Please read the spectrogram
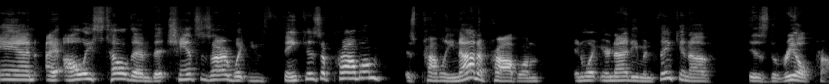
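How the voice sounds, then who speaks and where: A man's raised, projected voice, high in pitch, with a bright, sharp tone. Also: lively intonation, moderate pace. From US Midwest, Chicago. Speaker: English teacher. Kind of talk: podcast interview.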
